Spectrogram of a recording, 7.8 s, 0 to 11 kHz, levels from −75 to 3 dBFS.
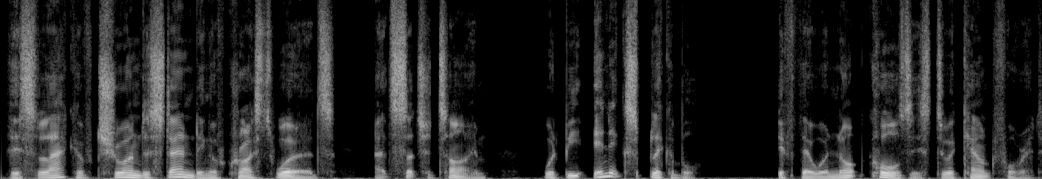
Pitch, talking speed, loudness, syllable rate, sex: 100 Hz, 185 wpm, -19 LUFS, 5.3 syllables/s, male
